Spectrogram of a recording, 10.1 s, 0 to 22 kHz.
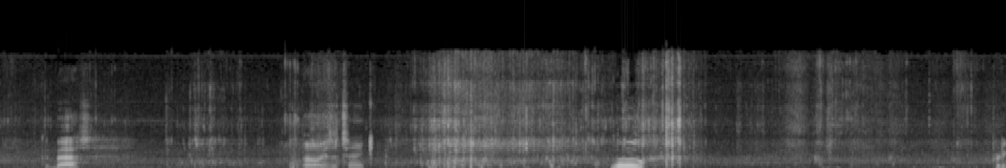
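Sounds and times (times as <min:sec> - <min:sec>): wind rumble on microphone: 0:07.8 - 0:10.0.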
